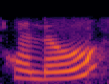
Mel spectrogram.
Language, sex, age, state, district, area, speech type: Assamese, female, 30-45, Assam, Jorhat, urban, conversation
